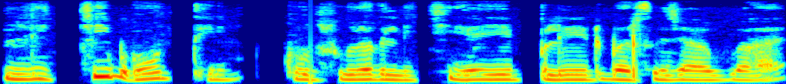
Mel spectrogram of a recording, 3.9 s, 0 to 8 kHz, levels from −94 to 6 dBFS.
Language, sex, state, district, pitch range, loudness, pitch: Hindi, male, Bihar, Araria, 165-190 Hz, -18 LUFS, 175 Hz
